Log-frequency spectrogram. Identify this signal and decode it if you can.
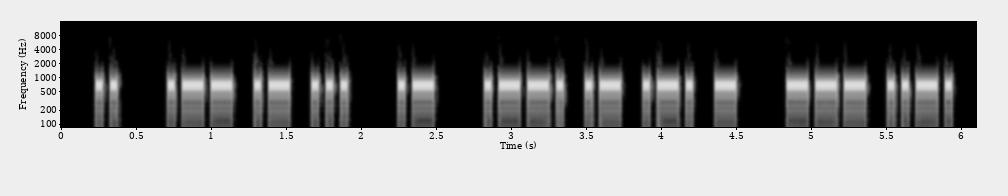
Morse code, heard as a keyed tone, about 25 wpm, 700 Hz. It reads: I WAS A PART OF
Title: Sentences from Top 1000 Words - Review Part 1 - 25wpm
